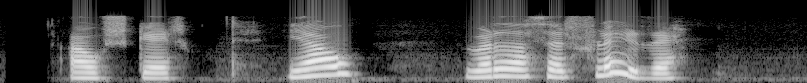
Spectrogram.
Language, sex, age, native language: Icelandic, female, 9, Icelandic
